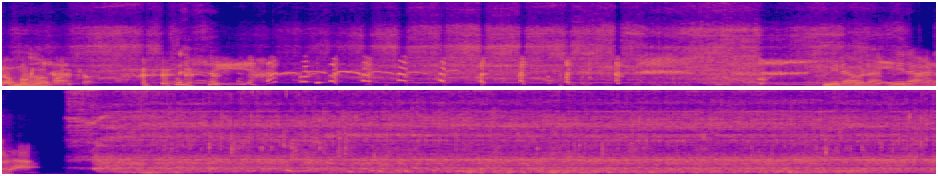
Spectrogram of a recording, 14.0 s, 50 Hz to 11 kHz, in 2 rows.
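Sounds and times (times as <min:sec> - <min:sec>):
speech: 0:00.0 - 0:03.1, 0:06.2 - 0:07.3
laughter: 0:00.0 - 0:07.2
water gushing from a tap into a sink: 0:07.5 - 0:13.9.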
